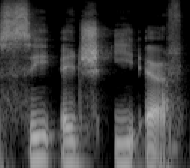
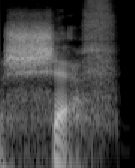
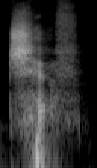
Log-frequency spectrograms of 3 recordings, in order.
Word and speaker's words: chef: 好，下边一个单词的意思叫做呃，这个单词 c h e f，这个单词的正确读音叫做 chef，不读 chef，读 chef，它的意思叫做大厨，就是在一个餐厅的厨房里边那个呃嗯管理所有人的那个人叫大厨，他不光管做饭啊，他去管理啊订菜啊，然后管理工作呀，都是这个词叫做 chef，chef。 chef 啊，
